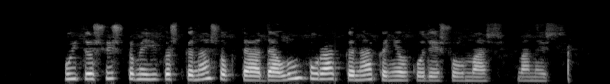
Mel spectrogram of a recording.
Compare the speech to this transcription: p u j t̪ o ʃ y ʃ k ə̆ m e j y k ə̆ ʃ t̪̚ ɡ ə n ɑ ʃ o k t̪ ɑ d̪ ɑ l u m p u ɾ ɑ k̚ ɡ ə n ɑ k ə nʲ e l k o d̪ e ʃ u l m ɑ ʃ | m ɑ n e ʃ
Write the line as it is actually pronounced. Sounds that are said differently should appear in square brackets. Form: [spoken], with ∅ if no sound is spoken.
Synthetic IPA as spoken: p u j t̪ o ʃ y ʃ k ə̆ m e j y k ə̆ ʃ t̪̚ ɡ ə n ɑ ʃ o k t̪ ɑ d̪ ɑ l u m p u ɾ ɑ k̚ ɡ ə n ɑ k ə nʲ e l k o d̪ e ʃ u l m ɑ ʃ | m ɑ n e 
